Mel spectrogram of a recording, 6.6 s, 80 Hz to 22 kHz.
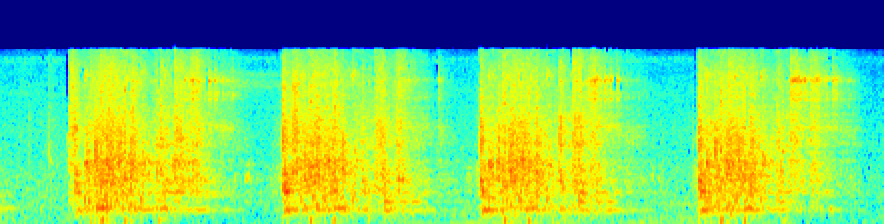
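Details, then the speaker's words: Air compressor engine after head cleanup, valve seat work and fresh oil, on choke: four short bursts of firing, each catching for about 1.5 seconds before dying; it starts but won't keep running, and a governor or carburetor problem is suspected. "good huh still something's not right St all right let's try this put of gas down here see what happens oh it popped oh it's trying give a little bit more gas here here open up just a little [Applause] bit oo there could be a problem with the governor"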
